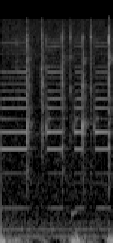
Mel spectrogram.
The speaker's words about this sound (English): There's a built-in buzzer, speaker buzzer, right here in the back of the macro pad. And that's just loud enough to get like some basic tones going.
